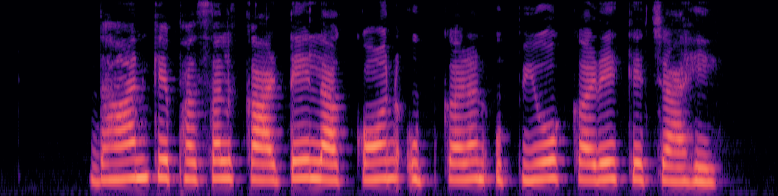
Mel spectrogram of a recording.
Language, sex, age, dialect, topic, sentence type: Magahi, female, 41-45, Southern, agriculture, question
